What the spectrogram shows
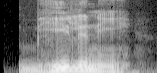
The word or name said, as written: भीलनी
